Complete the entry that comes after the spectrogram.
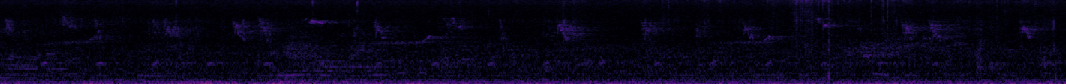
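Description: Faint birdsong: many short, high chirps that fall in pitch, repeating several times a second, over a low rumble of wind.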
